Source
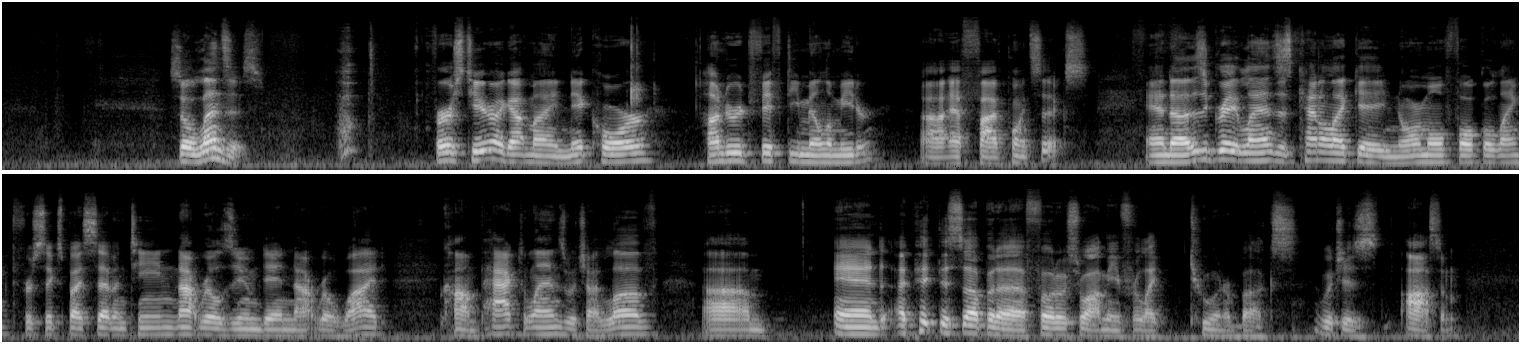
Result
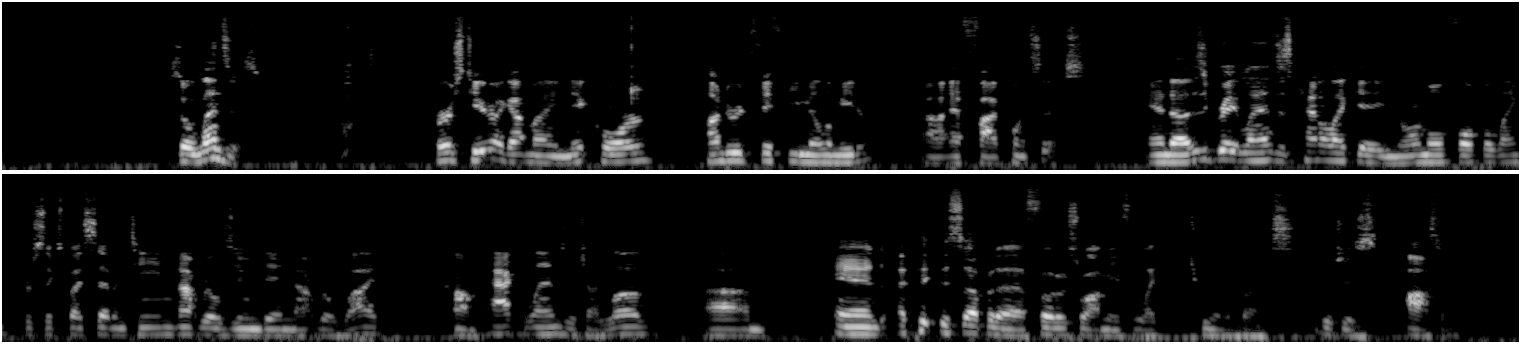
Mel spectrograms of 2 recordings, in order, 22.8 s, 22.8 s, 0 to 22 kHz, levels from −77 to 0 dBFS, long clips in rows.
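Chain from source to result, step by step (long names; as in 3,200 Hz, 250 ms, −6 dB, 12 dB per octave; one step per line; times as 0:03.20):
spectral dynamics exaggerated over time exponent 3
level +6 dB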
